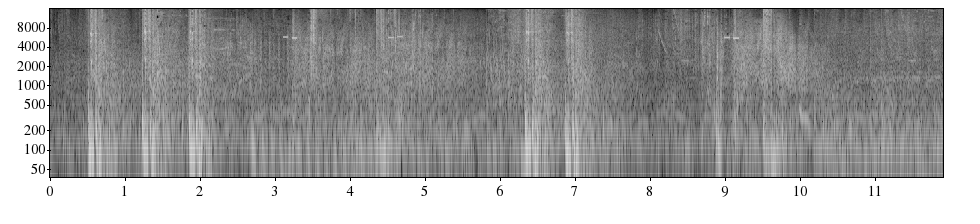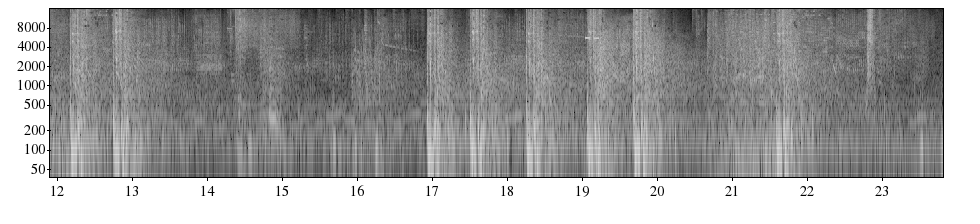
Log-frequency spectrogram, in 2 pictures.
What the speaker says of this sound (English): Mounted turret.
